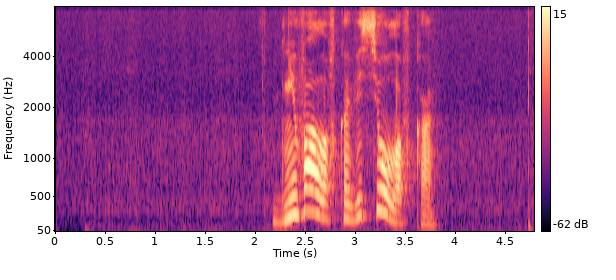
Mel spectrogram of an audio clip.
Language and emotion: Russian, positive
